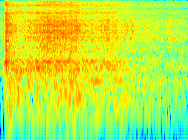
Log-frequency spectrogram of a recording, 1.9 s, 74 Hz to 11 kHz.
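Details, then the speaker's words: 1969 Mercedes W111 220Sb, hard to start when hot, after fitting a new battery, cranked with no gas pumps: starter spins briskly and evenly, no dragging; normal cranking, healthy battery. "that's with no pumps of gas I don't just seeing how it cranks all let's get to start"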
